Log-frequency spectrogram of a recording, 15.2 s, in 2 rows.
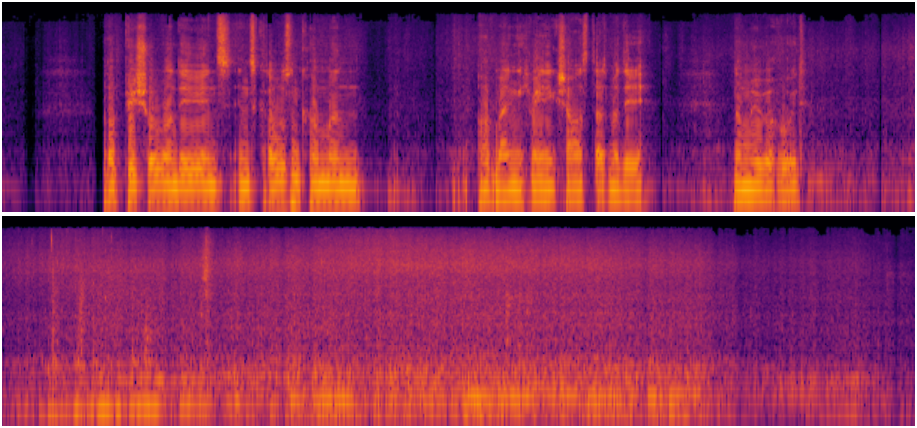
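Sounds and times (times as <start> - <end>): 
speech: 0.8 - 3.1, 3.9 - 6.8
train passing by: 5.1 - 15.2.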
